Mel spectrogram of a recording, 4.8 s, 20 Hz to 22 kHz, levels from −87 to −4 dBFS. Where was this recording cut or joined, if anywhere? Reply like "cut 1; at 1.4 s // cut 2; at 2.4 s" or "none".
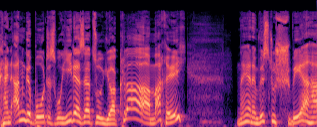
none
